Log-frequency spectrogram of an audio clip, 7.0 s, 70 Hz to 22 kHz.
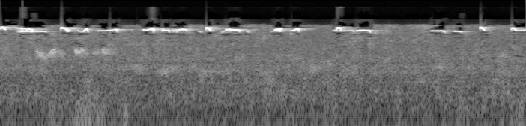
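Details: Common kingfisher at a breeding wall, male calling on arrival at the rear perch with a female nearby, 10:16, 21 January 2012: a steady series of piercing, very high, short whistled notes repeated roughly twice per second throughout.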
